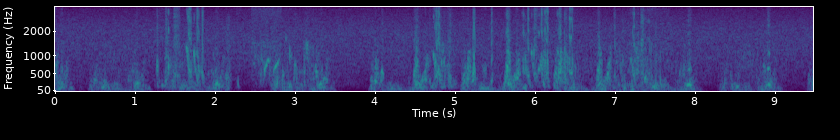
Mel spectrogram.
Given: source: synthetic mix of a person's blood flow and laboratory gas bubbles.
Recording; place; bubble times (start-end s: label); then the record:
Doppler ultrasound of blood flow; precordium
1.23-1.89 s: bubbles
2.10-2.21 s: bubbles
2.25-2.33 s: bubbles
2.44-3.25 s: bubbles
4.64-5.51 s: bubbles
5.82-6.56 s: bubbles
6.96-7.68 s: bubbles
From the record:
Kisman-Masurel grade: 332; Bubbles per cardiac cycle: rolling drumbeat, 9 or more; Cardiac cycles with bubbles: 50 to 99%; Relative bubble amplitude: moderate (0.250 to 0.450); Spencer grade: 3 (all of the cardiac periods contain showers or single bubble signals, but not dominating or overriding the cardiac motion signals); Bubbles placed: only in the low amplitude regions of the cardiac cycle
